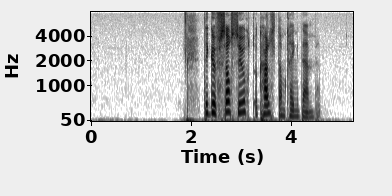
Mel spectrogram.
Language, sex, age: Norwegian, female, 55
